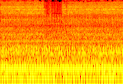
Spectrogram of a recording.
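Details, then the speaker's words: Ryobi Bluetooth generator that would not start, after draining the fuel and cleaning the carburetor, started on cold-start setting on the third pull: steady, even engine drone with a constant hum, no misses or surging; runs smoothly. "I turned it to on the third crank. It cranks right up. Sounds pretty good."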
